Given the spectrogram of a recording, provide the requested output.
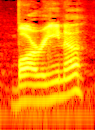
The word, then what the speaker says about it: Barrina: I believe the name is pronounced Barrina.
